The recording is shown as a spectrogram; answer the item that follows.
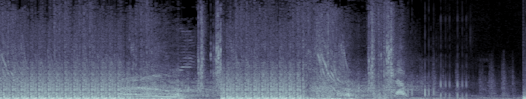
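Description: Turret gun fire in a video game: loud, dense bursts of gunshots that run almost without pause, with a few sharp cracks standing out near the middle and a brief drop in intensity toward the end.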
